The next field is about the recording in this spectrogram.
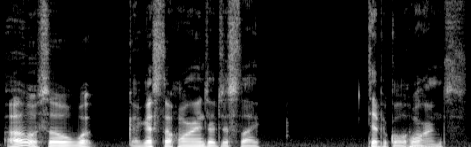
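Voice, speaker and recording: A man's voice: medium pitch, measured pace, darkish tone, no echo. A man giving casual playthrough commentary as a gaming streamer, musing aloud in a laid-back way.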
